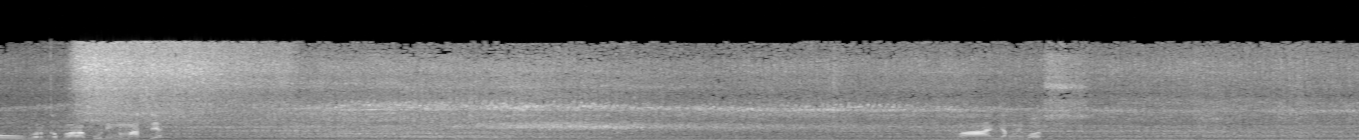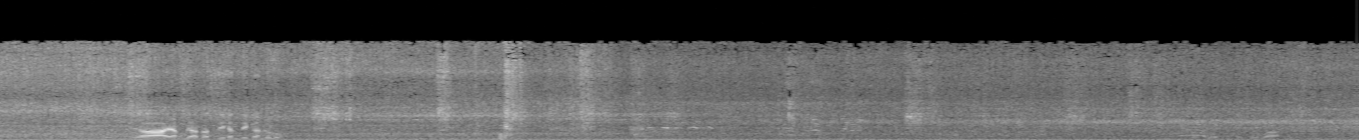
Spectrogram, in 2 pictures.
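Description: A heavy truck engine rumbles low and steady as the truck slowly drives past.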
